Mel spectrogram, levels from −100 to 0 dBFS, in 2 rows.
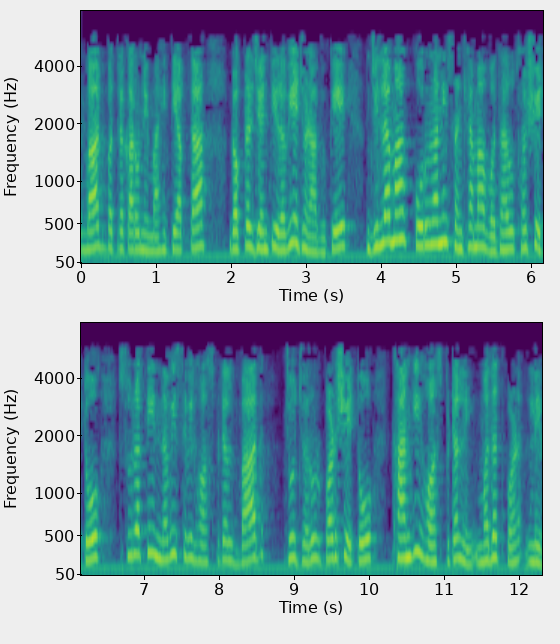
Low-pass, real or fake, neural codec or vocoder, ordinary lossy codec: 7.2 kHz; real; none; MP3, 24 kbps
